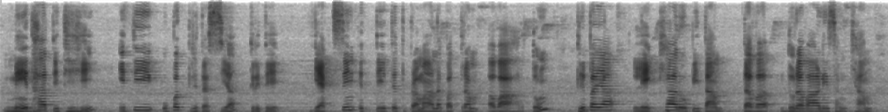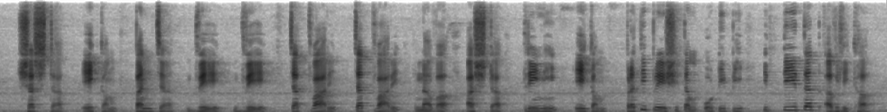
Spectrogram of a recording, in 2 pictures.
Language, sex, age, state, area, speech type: Sanskrit, male, 18-30, Tripura, rural, read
